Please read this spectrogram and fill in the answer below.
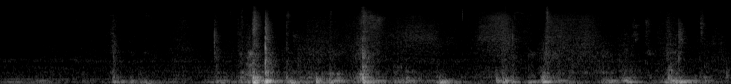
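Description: Hand handling a small object beside a cat: a series of light knocks and rustles, the loudest pair about two and a half seconds in, over a faint low rumble.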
